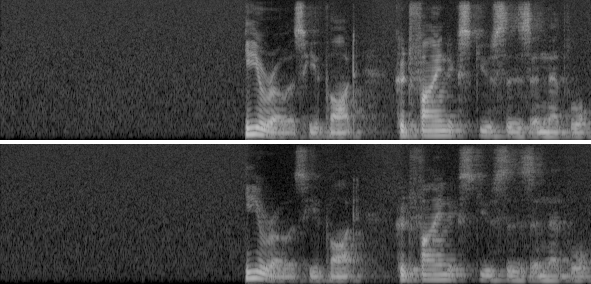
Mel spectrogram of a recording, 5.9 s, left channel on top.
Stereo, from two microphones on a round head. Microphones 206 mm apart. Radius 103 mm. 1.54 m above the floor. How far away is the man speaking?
About 1.0 m.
